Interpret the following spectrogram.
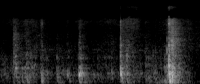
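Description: A small cardboard gift box being opened and handled: a few light scrapes and taps, the loudest near the end.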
